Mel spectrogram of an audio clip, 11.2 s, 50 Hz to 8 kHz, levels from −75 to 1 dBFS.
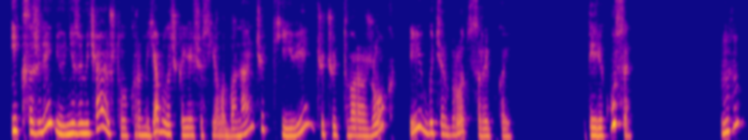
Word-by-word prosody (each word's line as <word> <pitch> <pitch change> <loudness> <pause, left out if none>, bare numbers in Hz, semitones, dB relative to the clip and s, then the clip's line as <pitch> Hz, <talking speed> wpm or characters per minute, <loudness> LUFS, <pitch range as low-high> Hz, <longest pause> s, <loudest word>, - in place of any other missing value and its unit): И, 265 +1 +6
к - - -7
сожалению, 225 - +3
не 205 +2 +6
замечаю, 210 +9 +2
что 175 -6 -5
кроме 170 -1 -2
яблочка, 210 -5 +1
я 165 - +1
ещё 160 0 -5
съела 150 - -4
бананчик, 200 - -2
киви, 190 - 0
чуть-чуть 180 -3 -4
творожок 165 - -2 0.2
и 335 +2 +2
бутерброд 205 - -1
с - - -6
рыбкой. 150 -2 -5 1.1
Перекусы? 165 - +4 1.3
Мгм. 245 - +2
195 Hz, 110 wpm, -23 LUFS, 160-250 Hz, 1.3 s, И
